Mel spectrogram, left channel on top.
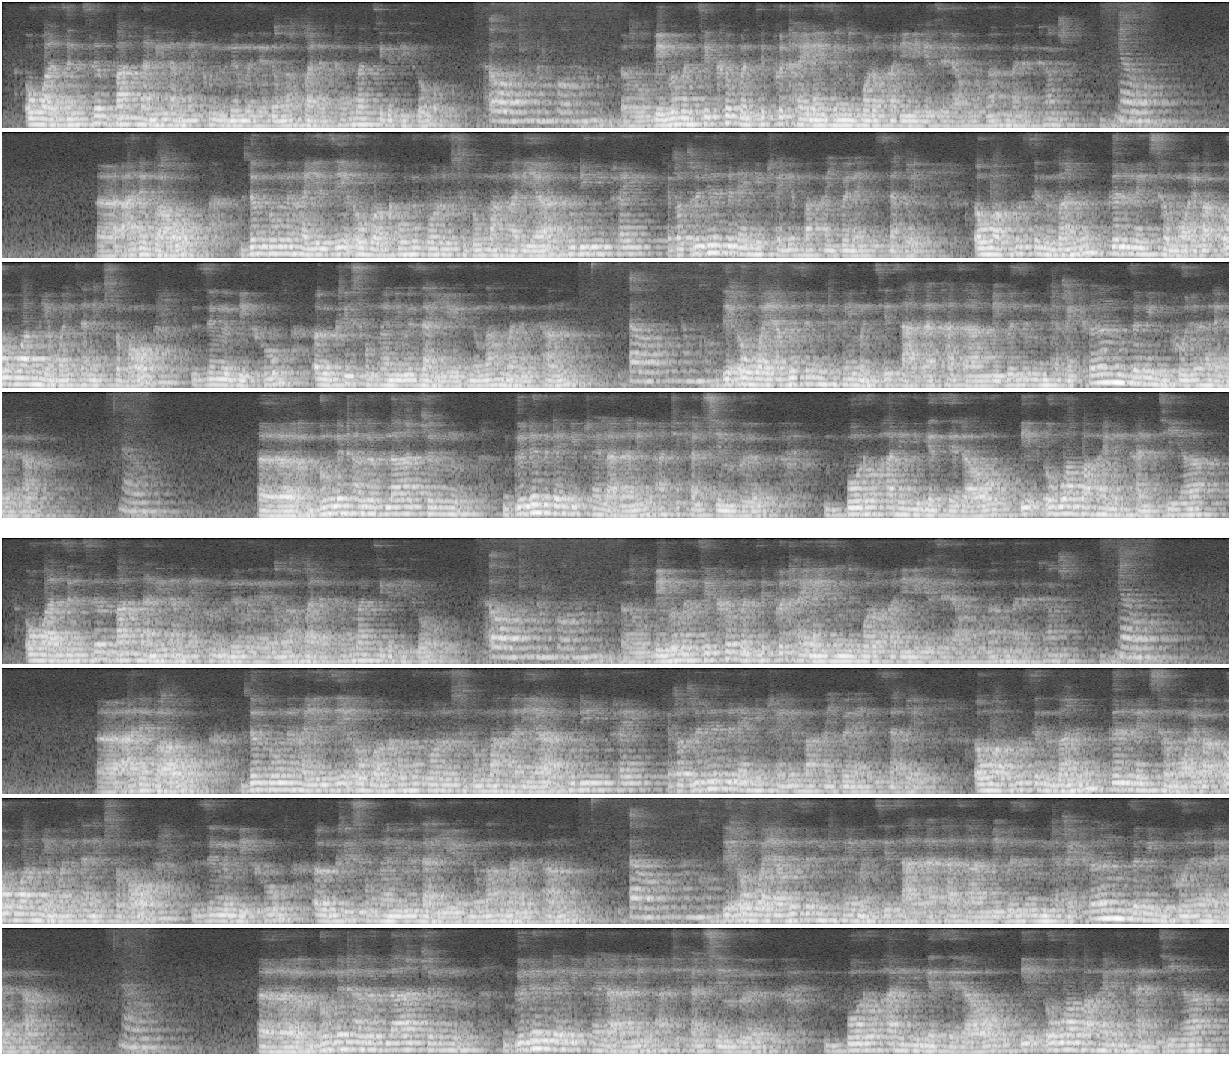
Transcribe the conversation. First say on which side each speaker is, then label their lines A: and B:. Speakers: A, on the left; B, on the left.
A: औवाजोंसो बाननानै लांनायखौ नुनो मोनो नङा होमबा नों नोंथां मानसि गोथैखौ
B: अ नंगौ नंगौ
A: औ बेबो मोनसे खोब मोनसे फोथायनाय जोंनि बर' हारिनि गेजेराव नङा होमबा नोंथां।
B: औ
A: ओ आरोबाव जों बुंनो हायो जे औवाखौनो बर' सुबुं माहारिया गुदिनिफ्राय एबा गोदो गोदायनिफ्रायनो बाहायबोनाय हिसाबै औवाखौ जोंङो मानो गोरलै समाव ए बा औवा मेवाइ जानाय समाव जोंङो बेखौ ओंख्रि संनानैबो जायो। नङा होमबा नोंथां?
B: औ
A: जे औवायाबो जोंनि थाखाय मोनसे जाग्रा खाजा बेबो जोंनि थाखाय थोंजोङै नुहुरो आरो नोंथां।
B: औ
A: ओ बुंनो थाङोब्ला जों गोदो गोदायनिफ्राय लानानै आथिखालसिमबो बो बर' हारिनि गेजेराव बे औवा बाहायनाय खान्थिया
